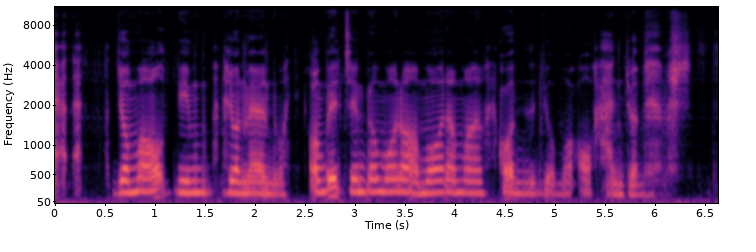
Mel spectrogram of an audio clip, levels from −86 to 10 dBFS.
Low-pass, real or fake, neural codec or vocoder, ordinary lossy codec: none; fake; autoencoder, 22.05 kHz, a latent of 192 numbers a frame, VITS, trained on many speakers; none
